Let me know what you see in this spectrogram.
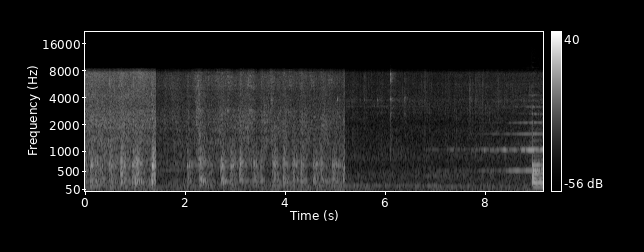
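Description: Onions and ginger-garlic paste sizzling in hot oil in a metal kadai, with a metal spatula scraping and stirring against the pan. The sizzle is loud at first, drops sharply about a second and a half in, and drops again around five seconds, leaving a low hiss and a few utensil clicks.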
